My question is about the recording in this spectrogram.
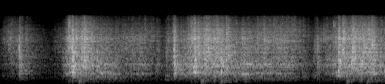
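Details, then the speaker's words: Turf Til 5 HP Briggs and Stratton rear-tine tiller, primed with gas/oil mix, recoil pulls: three rasping pulls spin it over with no firing despite adequate compression; no-start from sheared flywheel key, bad spark plug also found. "nothing. It should fire. It has enough compression."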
